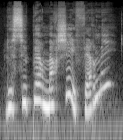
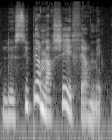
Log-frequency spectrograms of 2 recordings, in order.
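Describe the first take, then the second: First: The voice rises at the end. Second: The voice falls at the end. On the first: It asks whether the supermarket is closed. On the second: It states that the supermarket is closed.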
